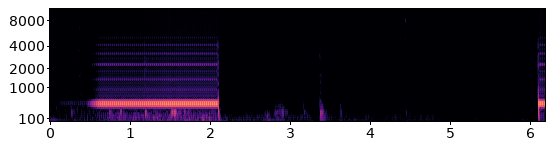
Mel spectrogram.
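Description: A telephone call being dialed: a steady, loud dial tone holds for about one and a half seconds, then cuts off abruptly, followed by a few faint clicks and a short burst at the very end.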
